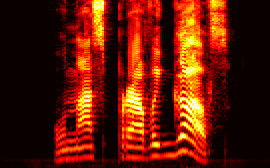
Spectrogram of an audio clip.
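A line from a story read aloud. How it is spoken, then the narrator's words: Snorting statement. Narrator (Russian): фыркнув, сообщил Нед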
